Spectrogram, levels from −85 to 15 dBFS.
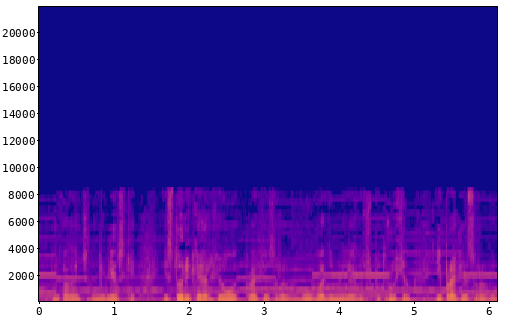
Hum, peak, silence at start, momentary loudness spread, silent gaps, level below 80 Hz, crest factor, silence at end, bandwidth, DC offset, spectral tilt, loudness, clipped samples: none; -8 dBFS; 0 s; 10 LU; none; -42 dBFS; 18 dB; 0 s; 8.8 kHz; under 0.1%; -7.5 dB/octave; -28 LUFS; under 0.1%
